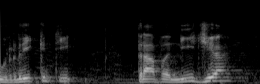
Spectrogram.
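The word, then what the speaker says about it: Rirkrit Tiravanija: A gente vai fazer a ativação de uma obra do Rikti Travanidia, que é mais ou menos assim que se pronuncia, tailandês.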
